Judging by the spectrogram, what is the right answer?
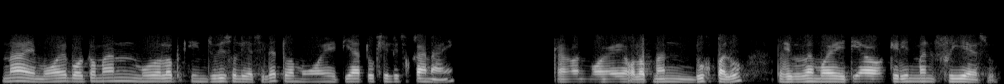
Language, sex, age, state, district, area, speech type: Assamese, male, 30-45, Assam, Udalguri, rural, conversation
